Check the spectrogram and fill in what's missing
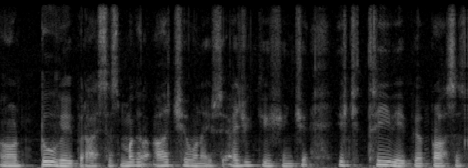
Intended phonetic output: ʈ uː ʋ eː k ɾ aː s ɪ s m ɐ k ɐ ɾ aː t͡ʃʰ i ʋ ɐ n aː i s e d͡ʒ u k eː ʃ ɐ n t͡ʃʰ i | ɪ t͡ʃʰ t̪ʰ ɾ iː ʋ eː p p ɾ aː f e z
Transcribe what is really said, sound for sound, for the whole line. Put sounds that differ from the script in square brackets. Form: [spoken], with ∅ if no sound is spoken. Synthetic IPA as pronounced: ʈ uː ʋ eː [p] ɾ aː s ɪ s m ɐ [ɡ] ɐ ɾ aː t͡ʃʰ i ʋ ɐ n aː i s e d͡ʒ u k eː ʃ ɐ n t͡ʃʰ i | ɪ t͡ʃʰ t̪ʰ ɾ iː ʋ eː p p ɾ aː [s] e [s]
